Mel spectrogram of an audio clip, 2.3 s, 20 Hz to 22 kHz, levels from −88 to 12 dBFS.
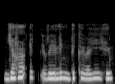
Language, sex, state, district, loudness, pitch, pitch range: Hindi, female, Madhya Pradesh, Bhopal, -15 LUFS, 225 Hz, 215-235 Hz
